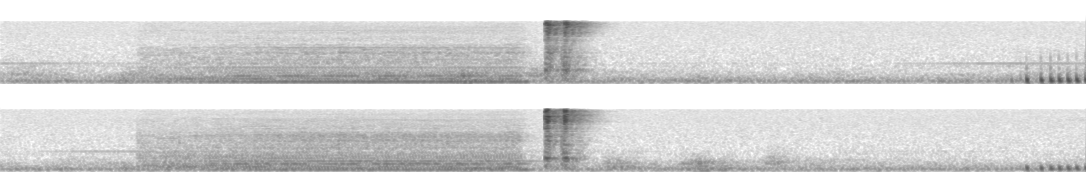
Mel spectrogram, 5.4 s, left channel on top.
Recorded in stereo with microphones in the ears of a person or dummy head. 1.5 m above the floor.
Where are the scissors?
30° right (ahead or behind), 1.7 m.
